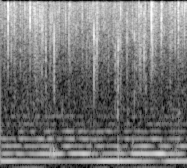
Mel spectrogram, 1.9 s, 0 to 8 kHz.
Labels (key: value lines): label: biophony, midshipman
recorder: SoundTrap 500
